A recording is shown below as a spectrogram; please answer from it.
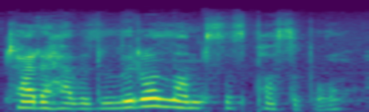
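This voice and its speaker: A woman playing a caring, reserved young woman in an amateur audio drama, soft-spoken and reassuring. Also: mid-range voice, fast, close to an everyday voice, rough recording. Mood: warm, casual.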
